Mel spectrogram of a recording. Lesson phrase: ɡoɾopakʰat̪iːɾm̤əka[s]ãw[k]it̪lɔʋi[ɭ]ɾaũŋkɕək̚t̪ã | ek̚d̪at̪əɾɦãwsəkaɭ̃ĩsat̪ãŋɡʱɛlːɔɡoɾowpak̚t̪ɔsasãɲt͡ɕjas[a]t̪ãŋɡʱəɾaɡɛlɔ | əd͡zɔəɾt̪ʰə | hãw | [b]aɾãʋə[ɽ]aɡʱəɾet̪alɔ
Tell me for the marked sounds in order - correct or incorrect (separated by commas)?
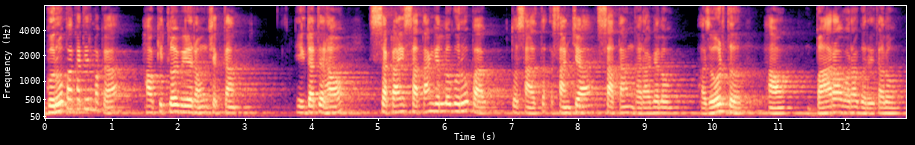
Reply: incorrect, correct, correct, correct, correct, incorrect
